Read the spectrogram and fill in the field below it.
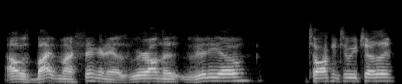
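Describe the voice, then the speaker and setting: A man's voice: fairly high pitch, brisk. Dull-sounding chatty male livestreamer. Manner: chatty storyteller, acts out others' remarks. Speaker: livestream host. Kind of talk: casual livestream chat. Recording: dull lo-fi audio.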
